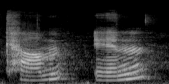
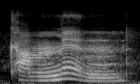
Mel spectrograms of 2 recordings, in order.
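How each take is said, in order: First: The two words are said separately. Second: The m runs into in, like min.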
